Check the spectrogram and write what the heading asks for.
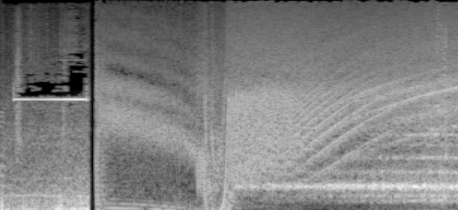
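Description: A motorized shopping cart's reverse-warning beeper sounding a steady high beep, cut off about a second in. It is followed by electronic music sweeps, first falling and then rising over a held tone, building into the start of an electronic track.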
